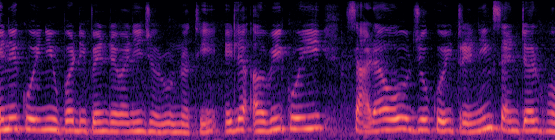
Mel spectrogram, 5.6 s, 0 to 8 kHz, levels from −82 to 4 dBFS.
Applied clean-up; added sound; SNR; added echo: none; none; none; none.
